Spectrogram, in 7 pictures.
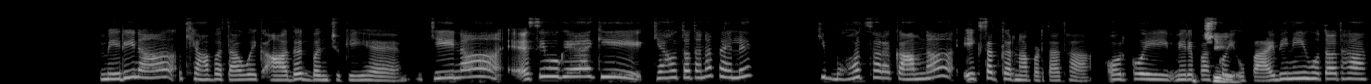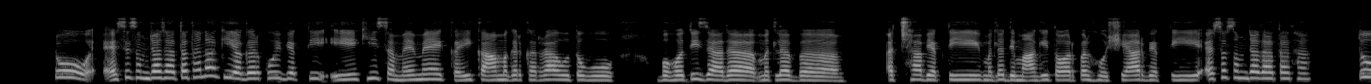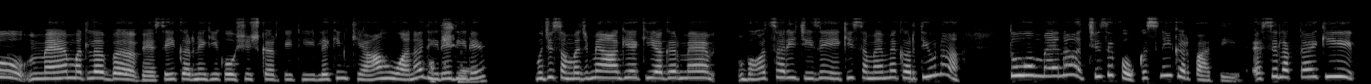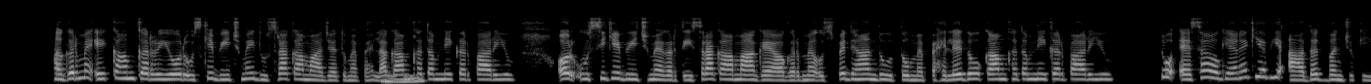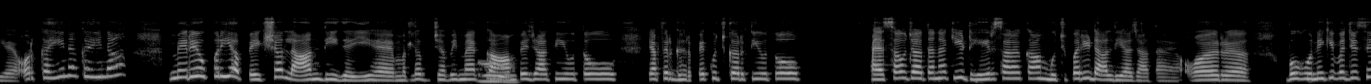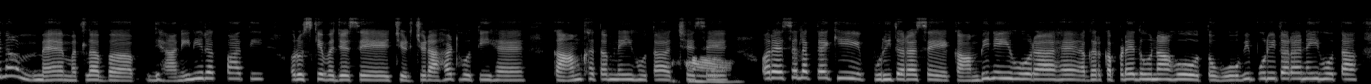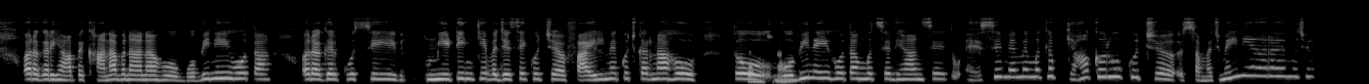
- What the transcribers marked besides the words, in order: in English: "फ़ोकस"; "किसी" said as "कुसी"; in English: "मीटिंग"
- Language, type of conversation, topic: Hindi, advice, एक ही समय में कई काम करते हुए मेरा ध्यान क्यों भटक जाता है?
